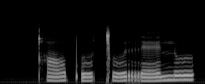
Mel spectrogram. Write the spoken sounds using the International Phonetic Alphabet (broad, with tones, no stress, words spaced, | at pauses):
qʰɔ˨˩˦pʼʊ˨˩˦ǀʊ˨˩˦rɛ˨˩˦ nʊ˦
